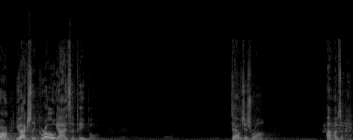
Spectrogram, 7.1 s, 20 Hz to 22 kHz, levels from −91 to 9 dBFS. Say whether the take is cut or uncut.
cut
